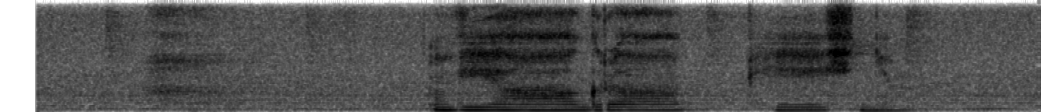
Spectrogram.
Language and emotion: Russian, sad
